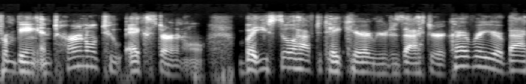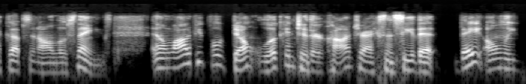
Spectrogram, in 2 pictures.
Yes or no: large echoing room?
no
